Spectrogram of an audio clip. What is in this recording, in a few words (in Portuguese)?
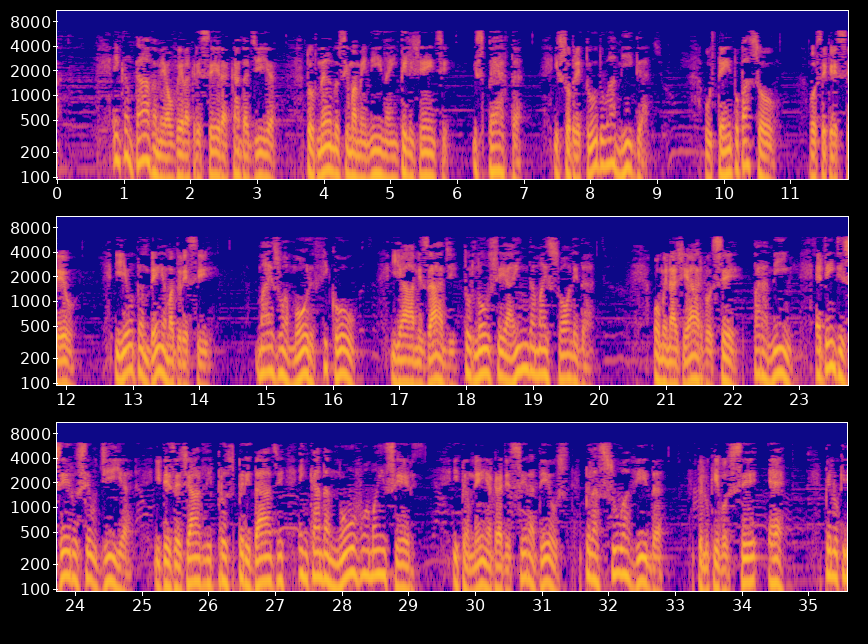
HOMENAGEM À SOBRINHA M; Homenagens; masc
